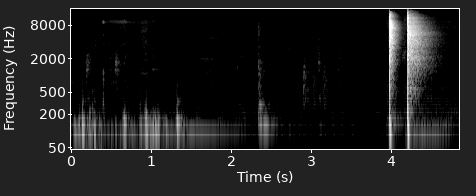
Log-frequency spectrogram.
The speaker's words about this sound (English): Okay. Claps. Felt good. Claps, claps, claps.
